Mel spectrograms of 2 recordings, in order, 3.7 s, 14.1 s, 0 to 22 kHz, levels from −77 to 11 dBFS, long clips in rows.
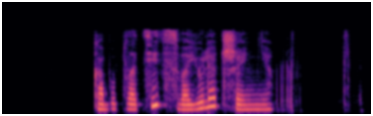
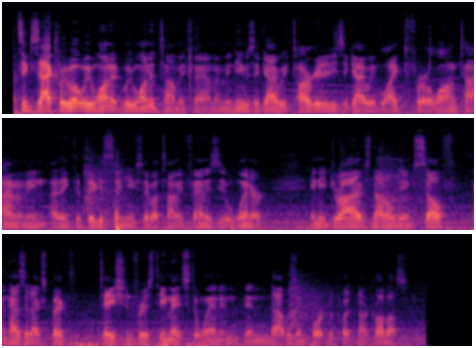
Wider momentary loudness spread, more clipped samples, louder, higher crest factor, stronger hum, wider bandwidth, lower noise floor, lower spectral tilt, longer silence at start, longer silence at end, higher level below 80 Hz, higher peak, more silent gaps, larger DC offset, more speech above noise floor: about the same, 9 LU vs 10 LU; neither; first, -17 LUFS vs -21 LUFS; about the same, 18 dB vs 20 dB; neither; second, 8.2 kHz vs 14.5 kHz; about the same, -49 dBFS vs -48 dBFS; second, -4.5 dB/octave vs -6.5 dB/octave; first, 0.95 s vs 0.1 s; first, 1 s vs 0.45 s; second, -60 dBFS vs -36 dBFS; about the same, -2 dBFS vs 0 dBFS; neither; neither; first, 32 dB vs 28 dB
